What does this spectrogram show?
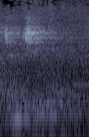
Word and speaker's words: Cencini: Amedeo Cencini, Cencini con C, Cencini, nada más que en italiano se pronuncia Cencini.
